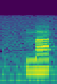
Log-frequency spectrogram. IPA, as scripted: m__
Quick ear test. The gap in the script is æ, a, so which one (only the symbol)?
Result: a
